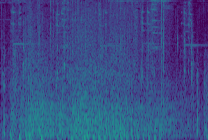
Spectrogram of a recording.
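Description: Glass shatters and tinkles.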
